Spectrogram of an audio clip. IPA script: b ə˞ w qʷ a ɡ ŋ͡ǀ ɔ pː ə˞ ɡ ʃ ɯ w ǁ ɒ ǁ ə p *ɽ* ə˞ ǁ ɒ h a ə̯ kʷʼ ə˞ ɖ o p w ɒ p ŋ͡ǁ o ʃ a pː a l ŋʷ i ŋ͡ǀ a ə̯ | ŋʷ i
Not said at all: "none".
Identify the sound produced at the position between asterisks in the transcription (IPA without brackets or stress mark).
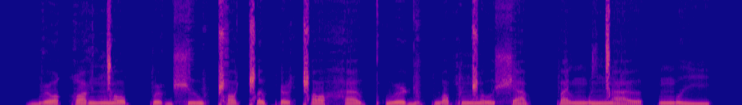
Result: ɽ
